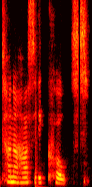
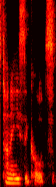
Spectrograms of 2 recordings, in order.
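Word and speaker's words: Ta-Nehisi Coates: author's name is um tanasi coats and um I had to look this up because I would have pronounced it as tanes cootes um I would have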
